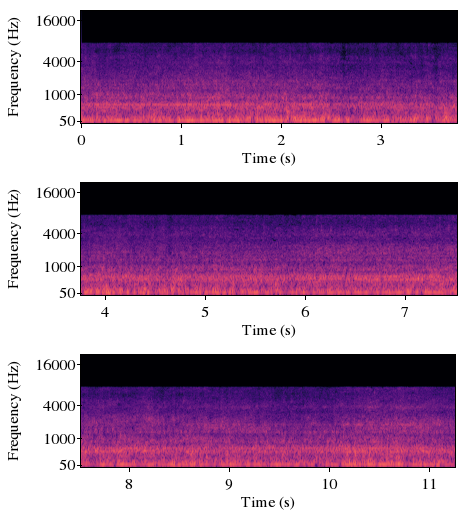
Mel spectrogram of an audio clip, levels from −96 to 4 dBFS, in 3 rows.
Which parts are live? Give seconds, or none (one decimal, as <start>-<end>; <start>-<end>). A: 5.0-7.5; 10.3-10.9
